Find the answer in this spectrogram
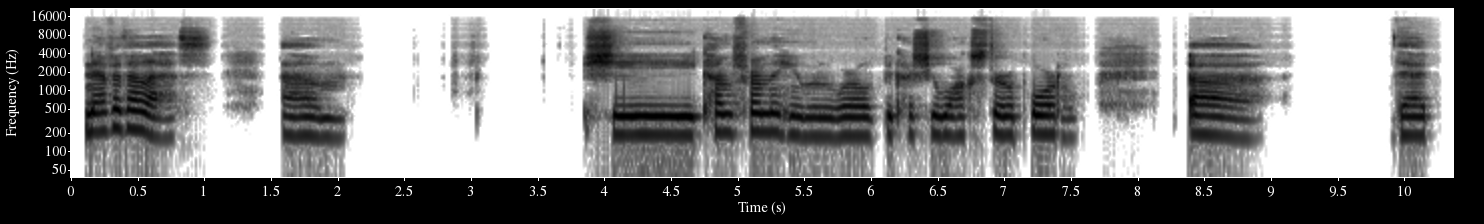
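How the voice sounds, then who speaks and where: Soft-spoken, slightly cracky young woman, slow and even. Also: mid-range voice. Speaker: video reviewer. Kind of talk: casual anime review to camera. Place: small room indoors. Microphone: phone or webcam at arm's length.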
